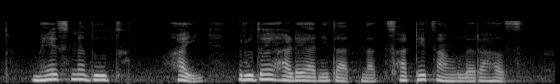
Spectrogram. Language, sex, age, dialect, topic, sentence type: Marathi, female, 25-30, Northern Konkan, agriculture, statement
